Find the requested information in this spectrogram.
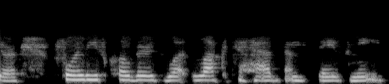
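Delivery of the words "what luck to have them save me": ordinary delivery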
